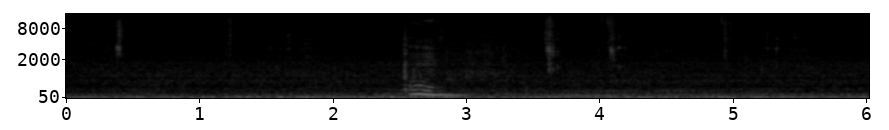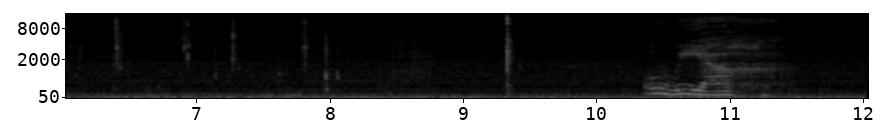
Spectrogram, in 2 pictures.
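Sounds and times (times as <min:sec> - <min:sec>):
person chewing noodles: 0:00.2 - 0:02.5, 0:03.2 - 0:09.4.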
